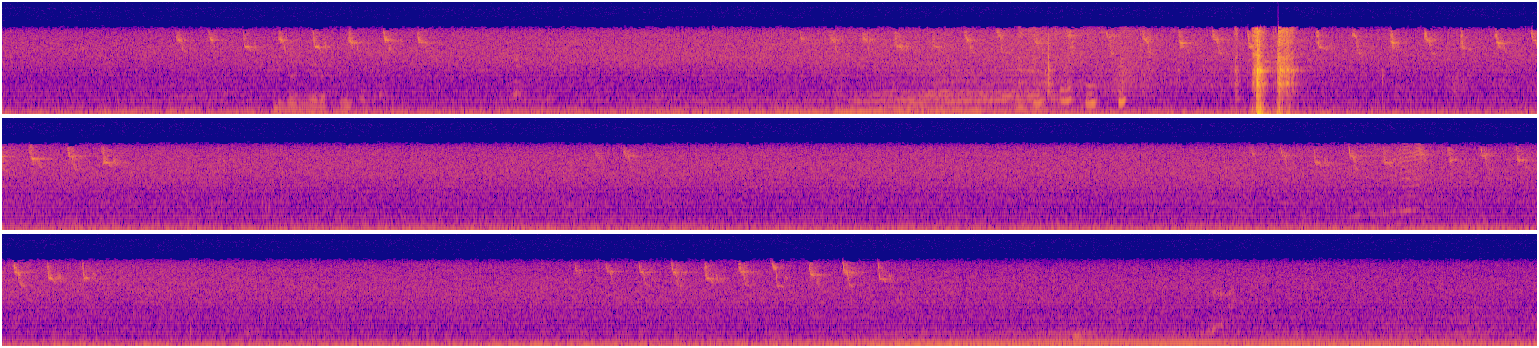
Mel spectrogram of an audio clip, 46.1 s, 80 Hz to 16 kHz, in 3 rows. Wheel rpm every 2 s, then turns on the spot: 0, 0, 0, 0, 0, 0, 0, 0, 0, 0, 0, 0, 0, 0, 0, 0, 0, 0, 0, 0, 0, 0, 0.
none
